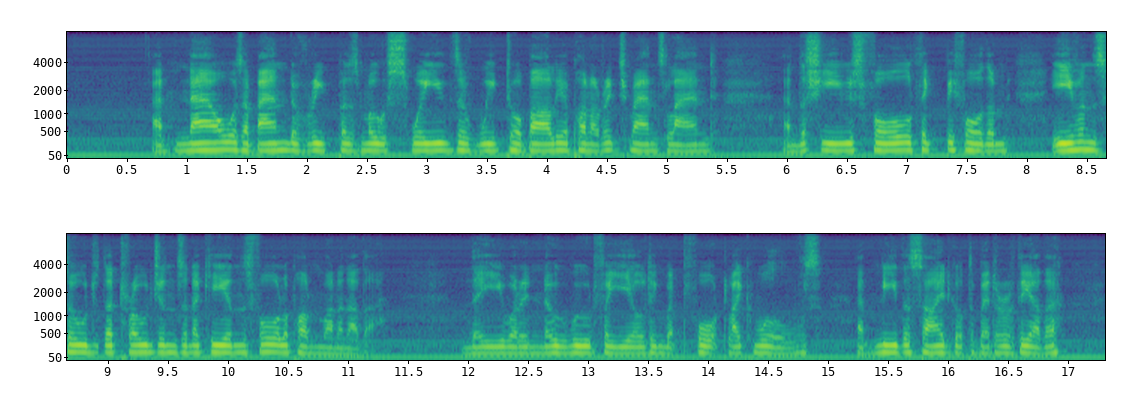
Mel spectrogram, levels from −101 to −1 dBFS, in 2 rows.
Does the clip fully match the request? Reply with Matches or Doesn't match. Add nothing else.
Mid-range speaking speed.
Matches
